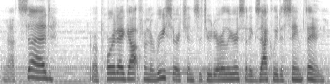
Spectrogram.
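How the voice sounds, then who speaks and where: A woman plays a greedy older collector from a story game, obsessed with living forever. The talk is blunt, folksy and dismissive, in a mid-pitched voice, with faint music underneath. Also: steady tone, moderate pace, darkish tone, lightly acted. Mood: grudging. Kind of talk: video game dialogue read aloud.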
